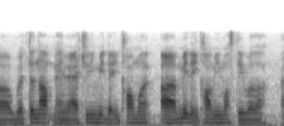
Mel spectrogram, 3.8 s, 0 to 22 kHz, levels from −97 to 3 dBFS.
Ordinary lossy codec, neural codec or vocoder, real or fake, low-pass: none; none; real; none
